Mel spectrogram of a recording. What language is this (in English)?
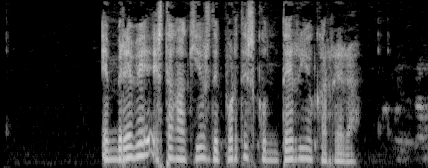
Galician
